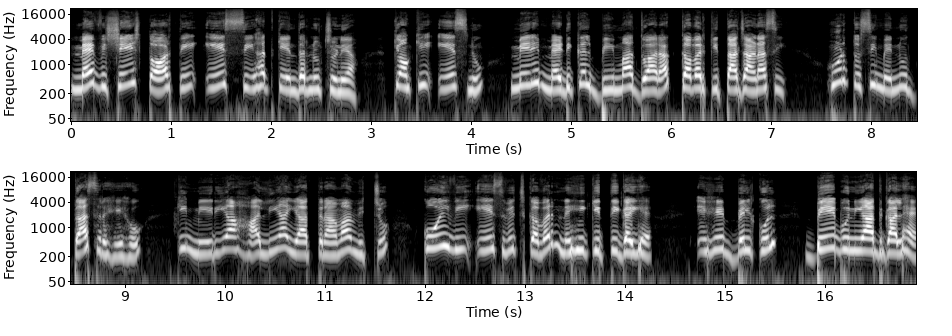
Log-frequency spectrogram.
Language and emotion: Punjabi, angry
